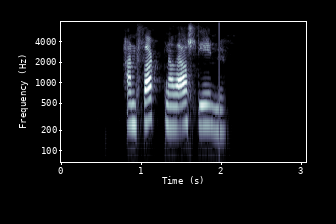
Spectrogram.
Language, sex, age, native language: Icelandic, female, 10, Icelandic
